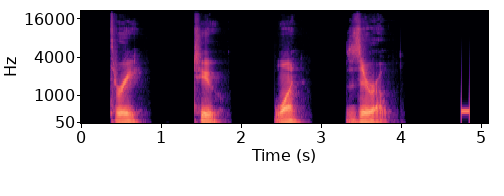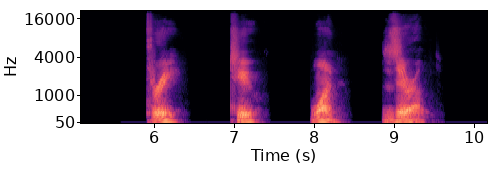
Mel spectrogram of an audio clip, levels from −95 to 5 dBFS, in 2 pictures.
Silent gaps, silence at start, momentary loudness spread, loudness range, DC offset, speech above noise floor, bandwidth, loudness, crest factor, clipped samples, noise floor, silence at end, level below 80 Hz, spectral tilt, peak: 0.87-1.41 s, 1.88-2.41 s, 2.89-3.31 s, 4.05-4.74 s, 4.85-5.57 s; 0.35 s; 18 LU; 4 LU; under 0.1%; over 71 dB; 19 kHz; -21 LUFS; 24 dB; under 0.1%; under -90 dBFS; 0.8 s; -34 dBFS; -6 dB/octave; 0 dBFS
